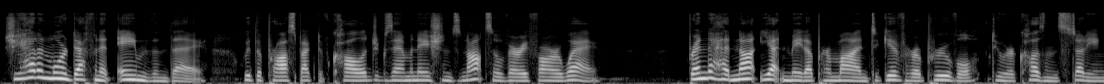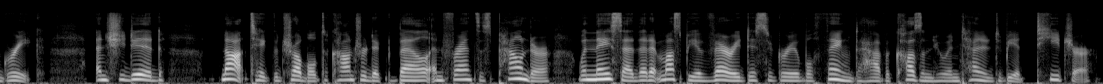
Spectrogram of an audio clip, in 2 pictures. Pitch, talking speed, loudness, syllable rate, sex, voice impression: 190 Hz, 190 wpm, -20 LUFS, 5.3 syllables/s, female, feminine, middle-aged, slightly powerful, slightly soft, fluent, intellectual, calm, slightly friendly, slightly reassuring, elegant, lively, slightly sharp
